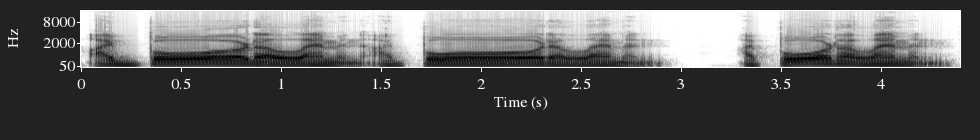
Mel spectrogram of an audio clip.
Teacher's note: that T is actually getting turned into a T flap, right? The r, r, it's kind of like an R sound, r, r, it's hard to do by itself.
